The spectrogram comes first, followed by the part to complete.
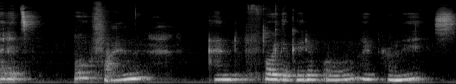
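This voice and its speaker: The speaker is soft-spoken. The pace is very slow. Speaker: YouTuber. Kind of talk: casual monologue to camera.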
